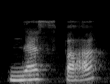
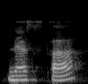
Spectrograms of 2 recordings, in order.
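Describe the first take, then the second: The two takes are said the same way.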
